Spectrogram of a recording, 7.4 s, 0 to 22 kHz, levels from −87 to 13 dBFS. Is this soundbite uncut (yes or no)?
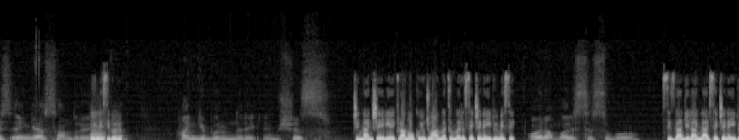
yes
